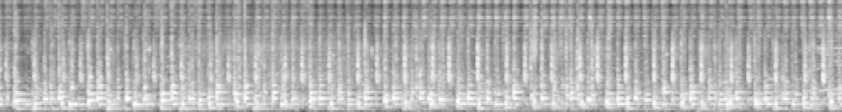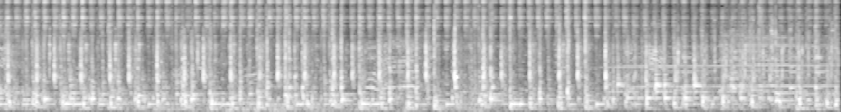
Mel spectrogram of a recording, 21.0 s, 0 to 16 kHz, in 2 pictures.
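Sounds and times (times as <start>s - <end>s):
hand drums playing fast rhythm: 0.0s - 21.0s.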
